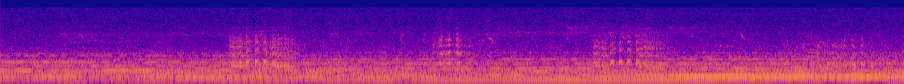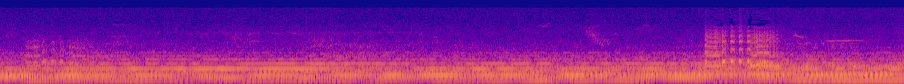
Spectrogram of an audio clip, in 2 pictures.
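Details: Cranes calling in flight during migration, evenly spaced trumpeting notes roughly once a second, fading midway then one loud final call, over background music.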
